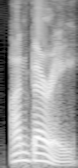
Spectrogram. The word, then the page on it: unbury: American English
